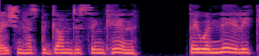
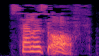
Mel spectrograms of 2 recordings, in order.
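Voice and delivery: cold, cutting question; sharp edge; 7 semitones higher than usual. A narrator's reading. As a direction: say it with a knife's edge. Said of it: "a knife's edge in his voice".

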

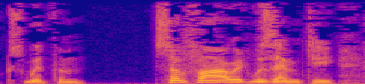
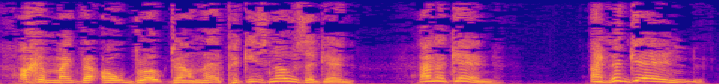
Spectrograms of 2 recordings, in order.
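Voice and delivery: put-on high boyish delight, repeating eagerly; gleeful; 8 semitones higher than usual. A narrator's reading. Ron plays with the replay knob, gleeful. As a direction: lift each repeat higher with glee.

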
